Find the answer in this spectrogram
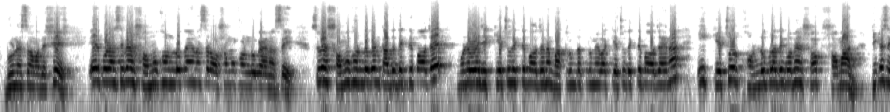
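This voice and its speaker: A man's voice: very high-pitched, a little mellow. A man teaching a live online exam-prep class, who asks questions, answers them himself and repeats key terms again and again. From Bangladesh.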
